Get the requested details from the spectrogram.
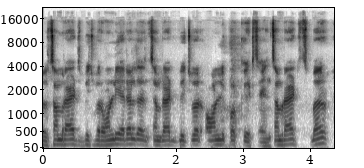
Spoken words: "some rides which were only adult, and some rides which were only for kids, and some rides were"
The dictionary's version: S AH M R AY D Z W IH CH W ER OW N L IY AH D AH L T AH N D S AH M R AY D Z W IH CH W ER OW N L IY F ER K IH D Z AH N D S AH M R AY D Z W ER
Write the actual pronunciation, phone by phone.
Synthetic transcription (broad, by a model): S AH M R AY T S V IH CH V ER OW N L IY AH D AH L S AH N D S AH M R AY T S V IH CH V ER OW N L IY P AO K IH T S AH N D S AH M R AY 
